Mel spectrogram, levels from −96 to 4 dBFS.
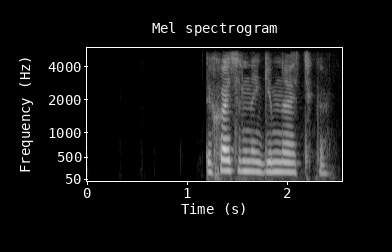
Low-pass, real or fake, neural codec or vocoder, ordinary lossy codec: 5.4 kHz; fake; codec, 16 kHz, 4.8 kbps, FACodec; Opus, 64 kbps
